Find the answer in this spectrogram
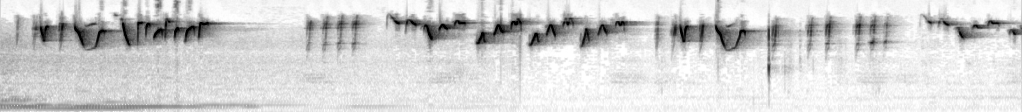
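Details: Tutor recording of a kolibri ninja sunbird for training birds: bursts of quick, thin, high twitters and dipping whistles, about three notes a second, with a low rumbling hum at the start.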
